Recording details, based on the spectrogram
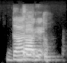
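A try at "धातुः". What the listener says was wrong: Dhatuhu. You have to say the Visargaha there. Dhatuhu iti vaktavyam.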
